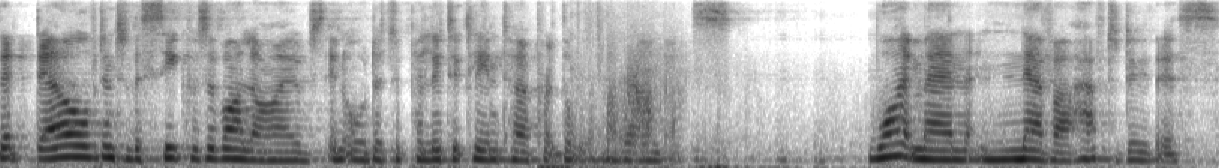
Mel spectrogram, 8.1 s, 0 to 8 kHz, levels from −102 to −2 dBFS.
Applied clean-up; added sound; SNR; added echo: neural separator model SepFormer DNS4.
